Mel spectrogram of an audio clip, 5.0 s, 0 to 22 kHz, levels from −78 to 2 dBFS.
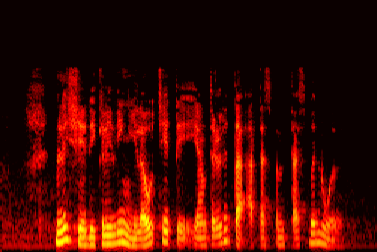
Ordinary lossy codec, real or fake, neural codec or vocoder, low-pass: AAC, 48 kbps; real; none; 7.2 kHz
